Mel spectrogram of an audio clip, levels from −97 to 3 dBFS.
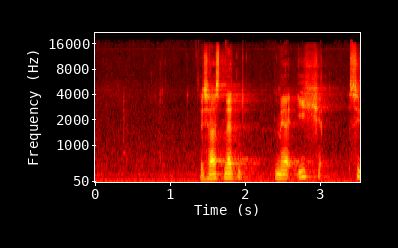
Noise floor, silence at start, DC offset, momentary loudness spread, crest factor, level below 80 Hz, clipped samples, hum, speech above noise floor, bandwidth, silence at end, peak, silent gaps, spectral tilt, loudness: -55 dBFS; 0.35 s; under 0.1%; 12 LU; 24 dB; -60 dBFS; under 0.1%; none; 26 dB; 17.5 kHz; 0 s; -8 dBFS; none; -3 dB/octave; -29 LUFS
